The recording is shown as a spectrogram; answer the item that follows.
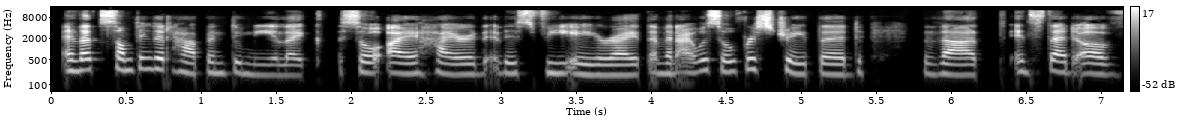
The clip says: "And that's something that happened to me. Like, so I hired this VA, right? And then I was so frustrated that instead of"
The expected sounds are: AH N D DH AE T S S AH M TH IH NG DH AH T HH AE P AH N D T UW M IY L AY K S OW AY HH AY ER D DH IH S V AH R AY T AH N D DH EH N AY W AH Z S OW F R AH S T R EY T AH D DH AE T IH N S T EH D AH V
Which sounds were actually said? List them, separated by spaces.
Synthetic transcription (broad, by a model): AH N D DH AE T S S AH M TH IH NG DH AH T HH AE P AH N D T UW M IY L AY K S OW AY HH AY ER D DH IH S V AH R AY T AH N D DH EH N AY W AH Z S OW F R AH S T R EY T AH D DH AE T IH N S T EH D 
